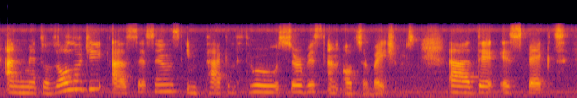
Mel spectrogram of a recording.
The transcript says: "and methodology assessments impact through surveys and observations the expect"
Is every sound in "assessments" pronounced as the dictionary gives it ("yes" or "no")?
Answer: no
